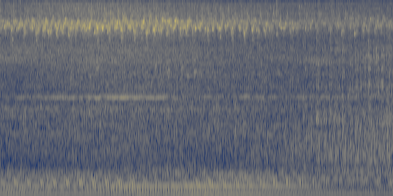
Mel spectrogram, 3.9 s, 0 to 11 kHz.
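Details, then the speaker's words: Corvette C5 V8 idling after valve cover gasket replacement, with a quick, regular chirp about four a second from the harmonic balancer. The balancer chirp is the next repair on the list. "you know just be a steer hear the chirp from the balancer so that's got to be that's next up on the list"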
